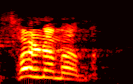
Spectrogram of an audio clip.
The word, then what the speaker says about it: Thummim: But the correct pronunciation is Urim and Thummim.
